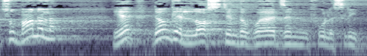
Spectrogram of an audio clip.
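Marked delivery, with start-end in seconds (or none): 0.0-0.8 raised pitch without extra volume; half-hearted demonstration of crying out; mild mock scream. Shown as a demonstration. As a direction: urge the crowd with a higher-pitched call. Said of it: "then scream out".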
